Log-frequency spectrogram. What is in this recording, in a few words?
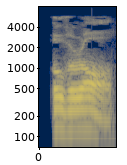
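"overall", American English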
